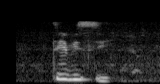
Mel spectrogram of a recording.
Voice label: "tibsi", Moore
